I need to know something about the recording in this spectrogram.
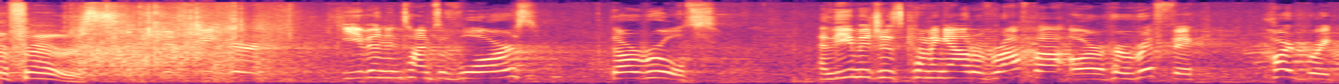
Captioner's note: some Applause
